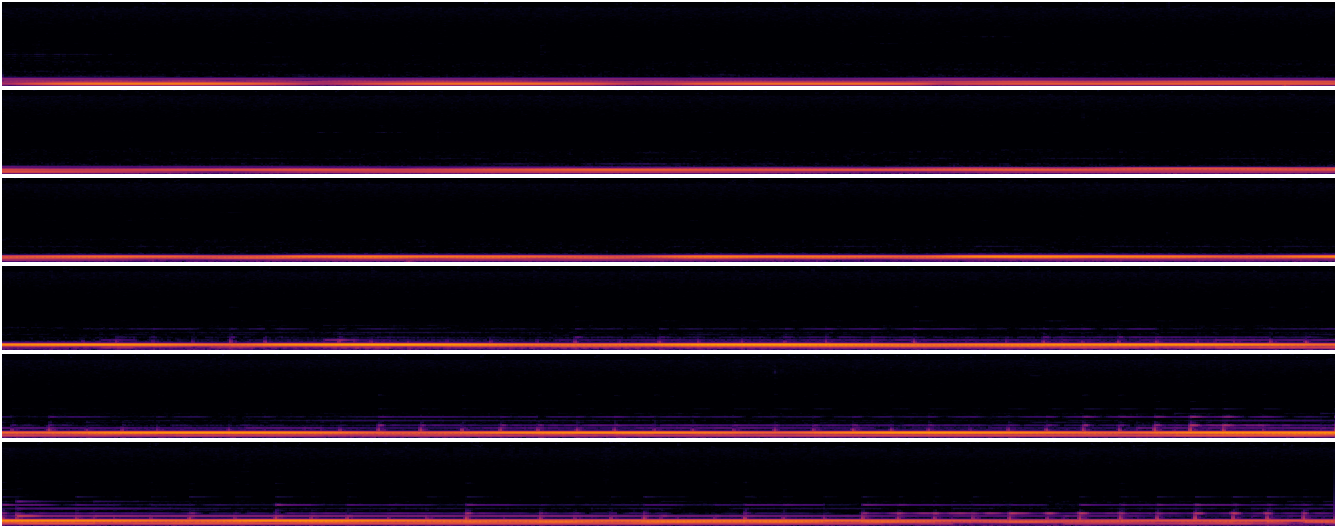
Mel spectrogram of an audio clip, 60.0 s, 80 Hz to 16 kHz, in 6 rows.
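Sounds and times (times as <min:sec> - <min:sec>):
singing bowls ringing: 0:00.0 - 0:59.9.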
